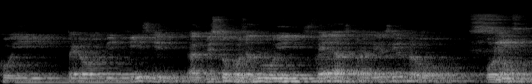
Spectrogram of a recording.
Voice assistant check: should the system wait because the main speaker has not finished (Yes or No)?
No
